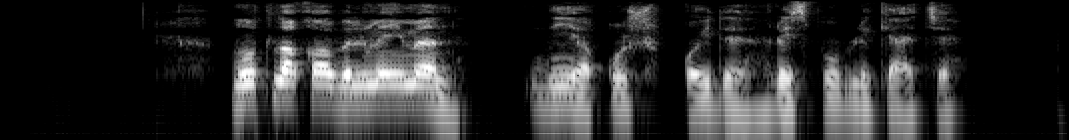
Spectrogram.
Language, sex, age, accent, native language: Uzbek, male, 18-24, Samarqand, Uzbek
